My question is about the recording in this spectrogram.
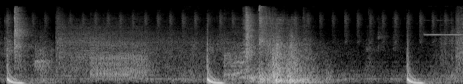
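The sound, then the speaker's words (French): A heavy security door of a badge-access security airlock in a secured data centre works through its cycle: three evenly spaced, solid clunks of a lock or latch, each followed by a steady mechanical whir, with no talking. “Et voilà la deuxième porte.”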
